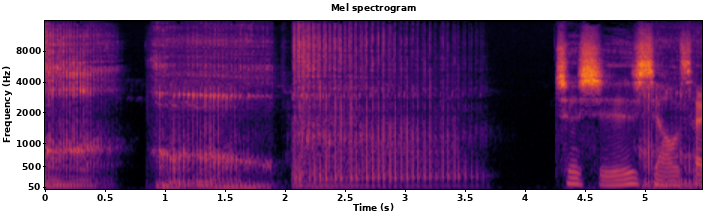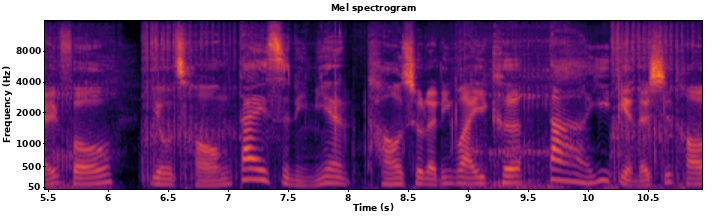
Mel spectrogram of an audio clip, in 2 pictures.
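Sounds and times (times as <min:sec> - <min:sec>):
rhythmic rasping snoring from two sleeping giants: 0:00.0 - 0:03.8, 0:07.7 - 0:10.9
speech: 0:04.3 - 0:10.9.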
